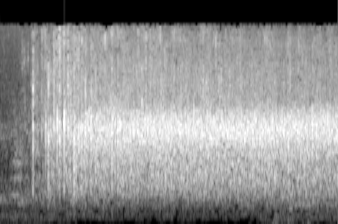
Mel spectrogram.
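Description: A long ovation at the Seville Holy Week proclamation after a verse to the Virgen de la Caridad del Baratillo, with clapping that bursts in after a quiet start and then holds loud and unbroken to the end.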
